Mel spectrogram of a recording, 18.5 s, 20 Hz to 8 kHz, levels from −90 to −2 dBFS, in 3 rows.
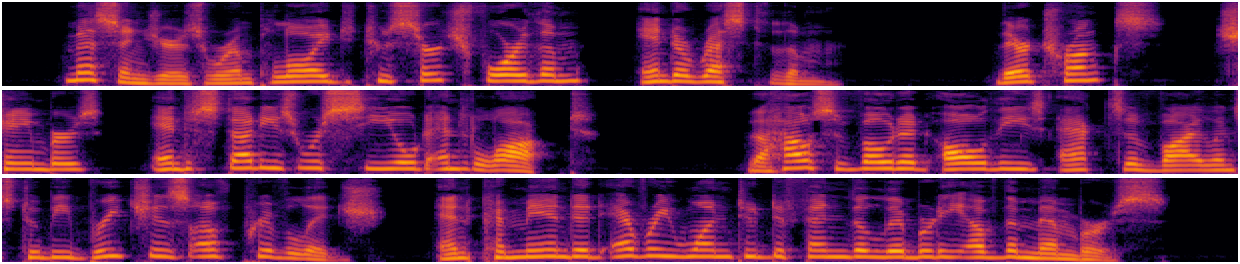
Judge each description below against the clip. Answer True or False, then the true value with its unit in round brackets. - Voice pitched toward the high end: True (210 Hz)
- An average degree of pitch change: True (3.7 semitones)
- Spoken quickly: False (140 wpm)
